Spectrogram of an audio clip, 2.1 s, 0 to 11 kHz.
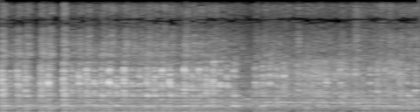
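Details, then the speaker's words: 1993 Nissan D21 KA24E just after replacing fuel injectors with new Hitachi ones and priming the rail, mic by exhaust: idle thumps slightly unevenly with occasional soft dips, still a little choppy; owner suspects distributor positioning/timing, unchecked. "You can hear that it's still just a little bit choppy if I bring you in here by the exhaust."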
